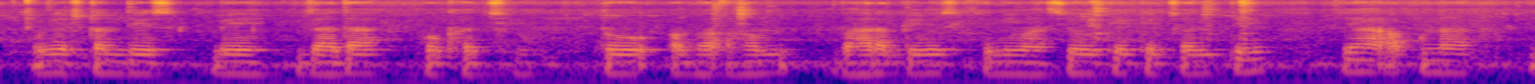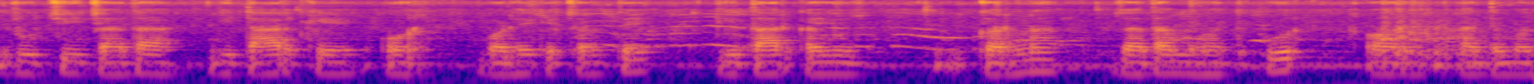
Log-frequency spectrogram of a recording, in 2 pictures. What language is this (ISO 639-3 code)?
anp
